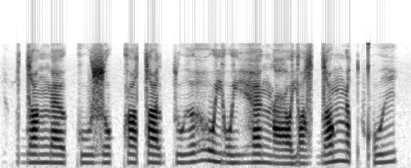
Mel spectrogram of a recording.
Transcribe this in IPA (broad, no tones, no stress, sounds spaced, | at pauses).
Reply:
dˤ i ŋ æ ə̯ k u z o k o tˤ e l tʷ i ə̯ ɦ o j o j ɦ æ ŋ ʕ ɒ j ɒ z dˤ u ŋʷ e tˤ kʷʼ i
